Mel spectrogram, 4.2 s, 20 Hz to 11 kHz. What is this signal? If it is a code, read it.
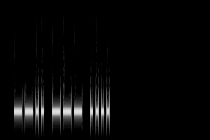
Morse code, heard as a keyed tone, about 22 wpm, 700 Hz. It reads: ZOH
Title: USA Call Sign Postfixes - 3 Letters 22wpm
